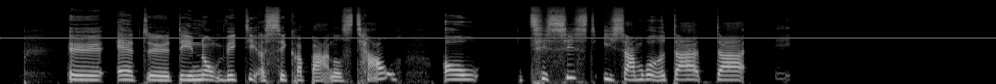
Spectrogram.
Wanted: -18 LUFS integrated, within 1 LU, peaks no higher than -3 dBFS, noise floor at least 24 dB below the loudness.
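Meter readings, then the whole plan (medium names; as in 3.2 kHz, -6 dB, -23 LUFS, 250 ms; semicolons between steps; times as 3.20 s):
dropouts 1; longest dropout 3.0 ms; steady tone 3.4 kHz; tone level -41 dBFS; loudness -24.5 LUFS; peak level -8.0 dBFS; loudness target -18.0 LUFS
-> interpolate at 6.62 s, 3 ms; band-stop 3.4 kHz, Q 30; trim +6.5 dB; peak limiter -3 dBFS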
